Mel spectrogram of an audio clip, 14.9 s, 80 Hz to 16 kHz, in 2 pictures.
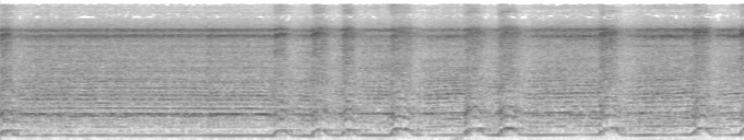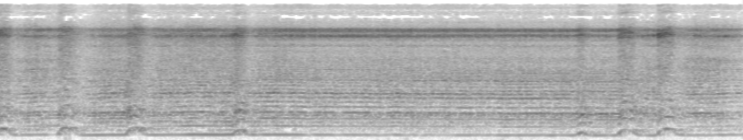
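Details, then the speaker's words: Losi 810 nitro RC buggy engine, clutch bell disengaged and idle stop fine: fast, buzzy, vacuum-cleaner-like idle with brief wavering surges, worsening as it warms. Owner suspects an air leak, possibly in the fuel pressure system. "it just sounds like it has a leak let's take a listen listen for the high idle in a second"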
